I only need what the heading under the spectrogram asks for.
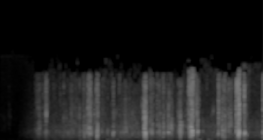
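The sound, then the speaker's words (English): Steady footsteps crunch along a rough outdoor path on St. Kevin's Way, a pilgrim path in the Wicklow Mountains, Ireland, a regular walking rhythm of fairly loud steps over a soft background wash of gurgling water. “But the sound of footsteps and gurgling water in the Wicklow Mountains can connect you directly back to the pilgrims of medieval times.”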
